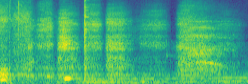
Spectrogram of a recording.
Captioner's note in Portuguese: respiração acelerada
